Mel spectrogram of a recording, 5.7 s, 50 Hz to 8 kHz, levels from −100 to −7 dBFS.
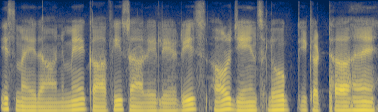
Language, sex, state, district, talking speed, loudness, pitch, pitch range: Hindi, male, Jharkhand, Ranchi, 115 wpm, -20 LUFS, 110 Hz, 105-120 Hz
